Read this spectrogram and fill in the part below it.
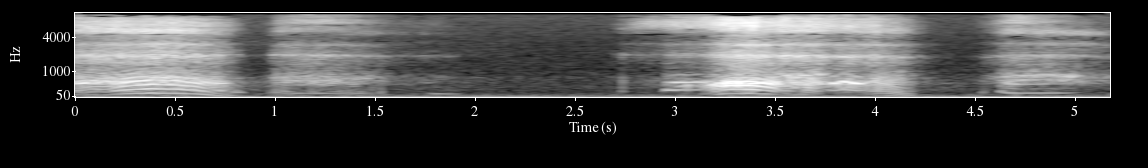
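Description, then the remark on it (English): A voice imitates a sick baby's labored breathing: a few raspy, wheezing, snore-like breaths in a slow rhythm, fairly loud, with no talking. “And I went, and then I hear this little baby breathing like this.”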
